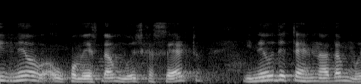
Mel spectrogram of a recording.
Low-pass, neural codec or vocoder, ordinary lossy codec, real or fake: 7.2 kHz; none; none; real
